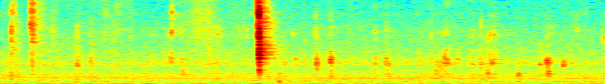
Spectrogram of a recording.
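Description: Close-miked chewing of crab meat dipped in thick white sauce: soft wet mouth clicks over a steady low hum, with one sharper click about two and a half seconds in.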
